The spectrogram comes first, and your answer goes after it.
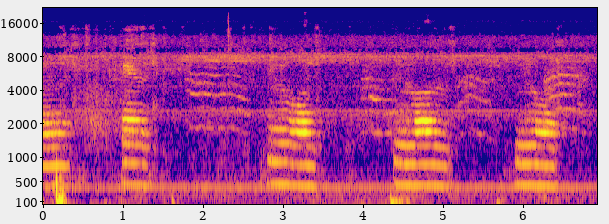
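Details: Filmed live, a mother cat calls out to her kittens with five clear, tonal meows at fairly even intervals of about one and a half seconds. A constant background hum and occasional knocks accompany the calls.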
